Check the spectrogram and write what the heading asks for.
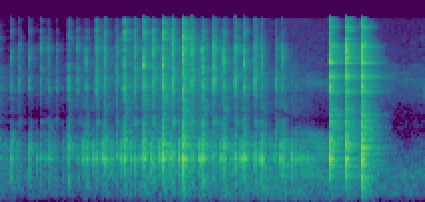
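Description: A metal spoon stirring a latte in a glass mug: rapid light clicks of the spoon against the glass with a faint ringing from the mug, then a quick run of about four sharper clinks a little past three seconds in.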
